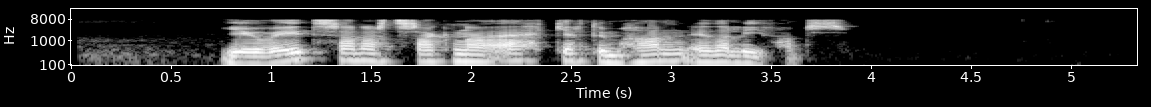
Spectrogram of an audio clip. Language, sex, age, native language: Icelandic, male, 20-29, Icelandic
